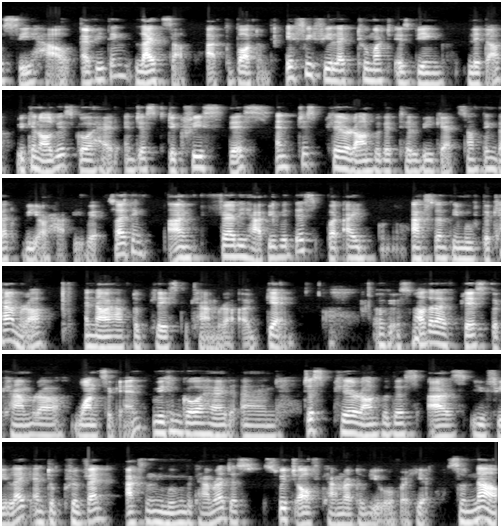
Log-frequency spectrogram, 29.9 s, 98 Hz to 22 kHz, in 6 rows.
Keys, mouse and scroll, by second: 4.3 scroll up 2, 8.4-9.8 drag, 10.9 click, 11.6 shift+space, 12.9 middle click, 15.0 KP_0, 15.7 KP_0, 17.8-18.1 drag, 18.1 right click, 18.6 shift+space, 21.4 shift+space, 22.9 shift+space, 29.3-29.9 middle drag.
